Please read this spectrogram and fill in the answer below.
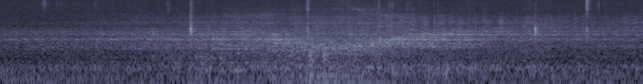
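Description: Steady vehicle and traffic rumble that swells louder around the middle, then eases off again.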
